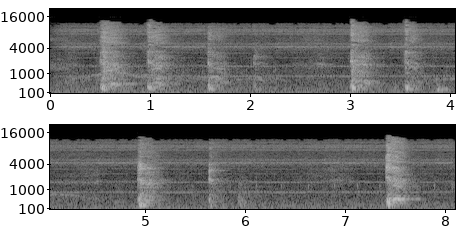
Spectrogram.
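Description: A man coughs while a woman sleeps, giving a series of short, dry coughs in irregular bursts, faint and spaced apart against a quiet background.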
